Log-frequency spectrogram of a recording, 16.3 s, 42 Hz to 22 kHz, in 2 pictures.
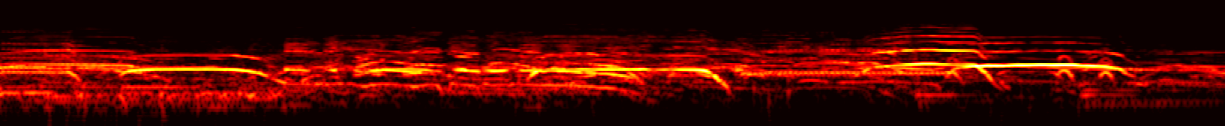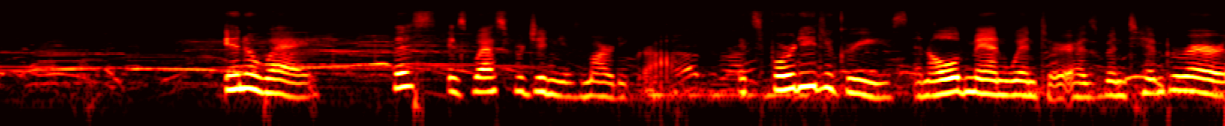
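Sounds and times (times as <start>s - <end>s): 
large crowd cheering, whooping and howling at a midnight bonfire in West Virginia: 0.0s - 12.0s
speech: 9.7s - 16.3s.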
